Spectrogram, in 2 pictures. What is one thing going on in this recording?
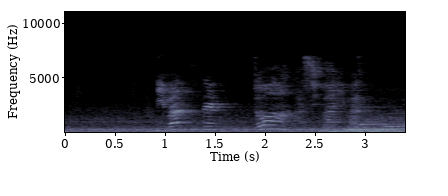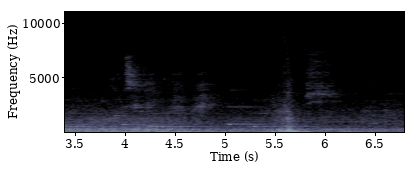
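Train doors slide shut with a thud.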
